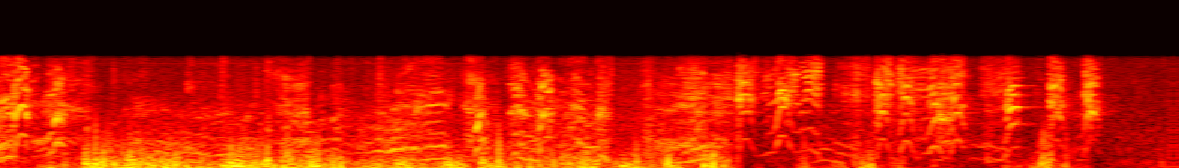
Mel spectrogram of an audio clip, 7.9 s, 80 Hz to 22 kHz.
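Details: Pomeranian puppies from a litter out for a walk in a yard after snowfall on 5 April 2014; short, high yipping barks come in a quick cluster during the second half, following seconds of rustling and scuffling noise.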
